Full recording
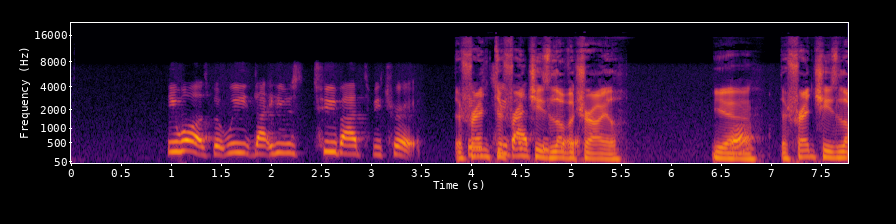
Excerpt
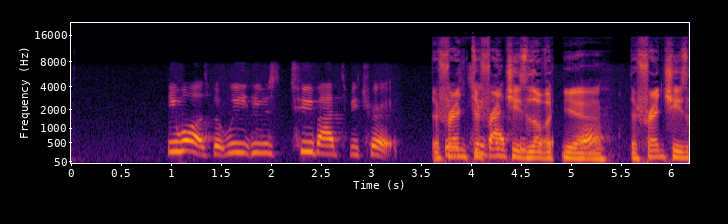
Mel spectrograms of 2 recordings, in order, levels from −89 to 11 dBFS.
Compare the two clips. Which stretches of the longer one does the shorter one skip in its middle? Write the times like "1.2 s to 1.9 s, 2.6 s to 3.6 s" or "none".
1.8 s to 2.0 s, 5.0 s to 6.3 s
